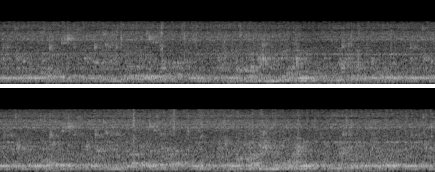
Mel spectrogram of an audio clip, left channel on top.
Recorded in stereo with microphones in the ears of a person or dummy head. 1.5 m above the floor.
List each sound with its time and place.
0.0 s running water: 50° left (ahead or behind), 1.4 m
